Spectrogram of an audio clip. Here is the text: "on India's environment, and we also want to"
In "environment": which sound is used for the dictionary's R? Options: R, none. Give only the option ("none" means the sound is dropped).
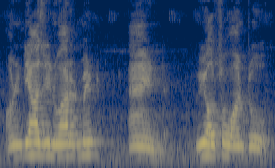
R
